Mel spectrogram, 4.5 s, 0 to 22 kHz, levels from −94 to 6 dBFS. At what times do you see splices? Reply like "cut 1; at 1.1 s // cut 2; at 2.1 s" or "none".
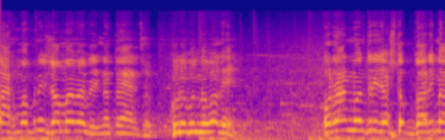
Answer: cut 1; at 1.5 s

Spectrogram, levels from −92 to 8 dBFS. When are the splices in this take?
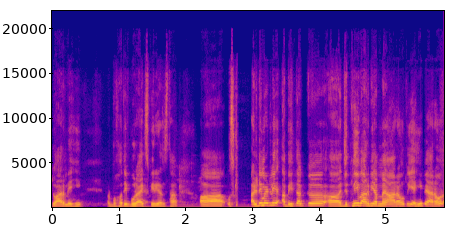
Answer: cut 1; at 2.7 s

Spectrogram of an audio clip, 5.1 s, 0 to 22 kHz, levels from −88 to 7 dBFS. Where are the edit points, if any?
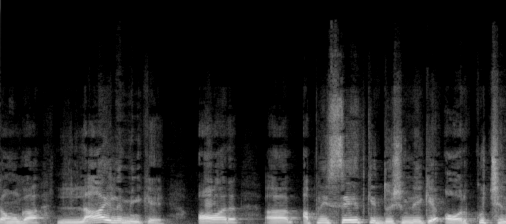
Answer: none

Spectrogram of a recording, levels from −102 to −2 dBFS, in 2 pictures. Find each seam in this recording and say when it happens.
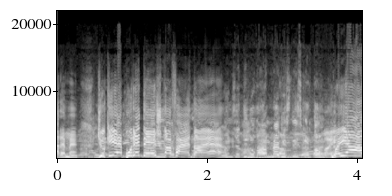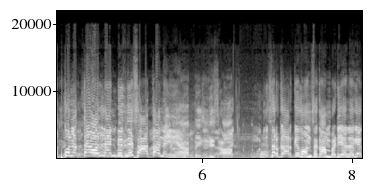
cut 1; at 6.5 s

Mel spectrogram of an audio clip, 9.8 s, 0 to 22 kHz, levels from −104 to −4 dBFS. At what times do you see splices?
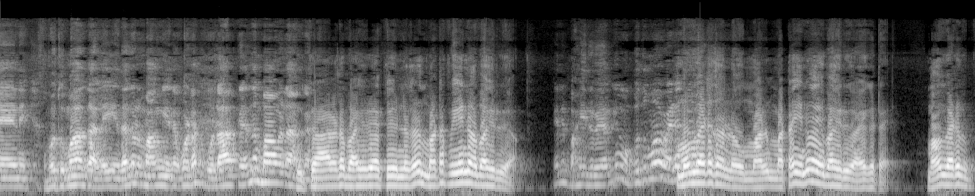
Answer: none

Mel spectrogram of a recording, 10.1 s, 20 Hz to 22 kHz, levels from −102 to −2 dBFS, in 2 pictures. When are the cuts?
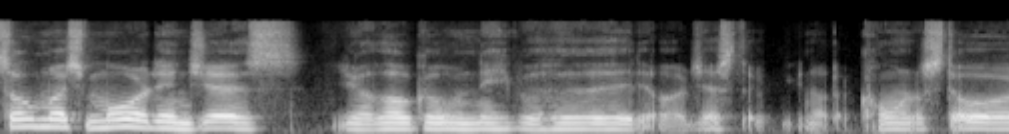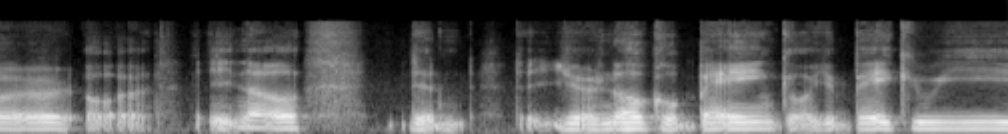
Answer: none

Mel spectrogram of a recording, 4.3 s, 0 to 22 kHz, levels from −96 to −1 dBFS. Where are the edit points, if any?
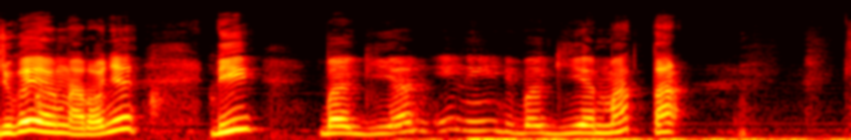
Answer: none

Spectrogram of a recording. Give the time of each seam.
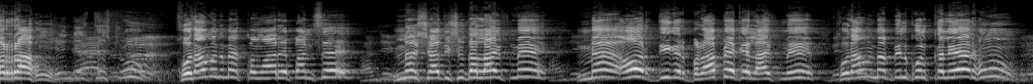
cut 1; at 1.7 s

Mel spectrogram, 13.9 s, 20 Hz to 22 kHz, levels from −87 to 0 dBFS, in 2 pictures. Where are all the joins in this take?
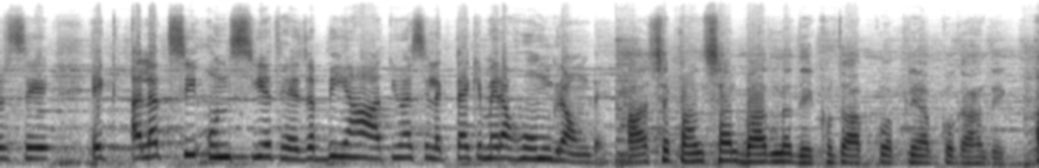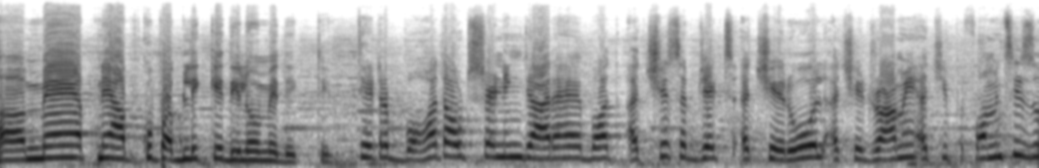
cut 1; at 4.1 s // cut 2; at 6.7 s // cut 3; at 9.3 s

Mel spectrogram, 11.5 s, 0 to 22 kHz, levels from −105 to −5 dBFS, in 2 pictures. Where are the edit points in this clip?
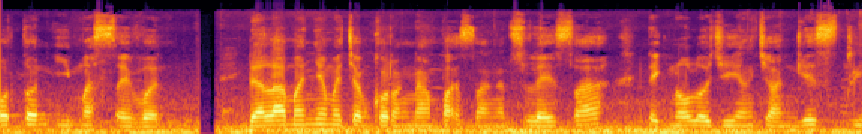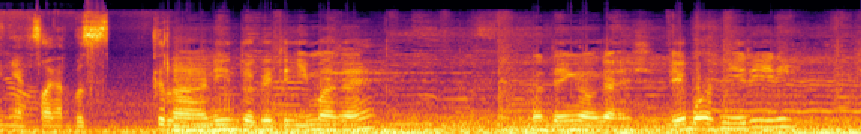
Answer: cut 1; at 6.9 s

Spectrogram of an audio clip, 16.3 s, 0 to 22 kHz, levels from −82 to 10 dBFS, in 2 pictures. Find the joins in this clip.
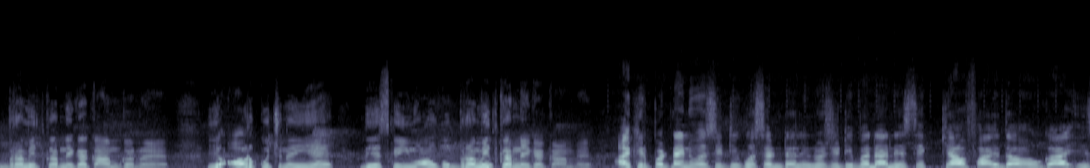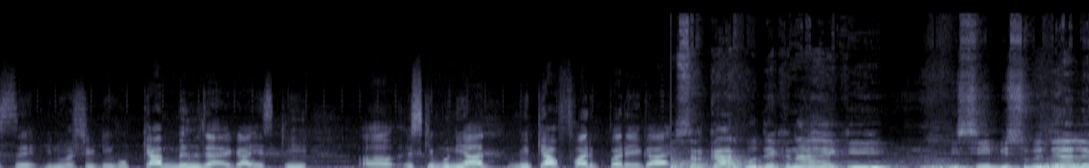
cut 1; at 4.4 s // cut 2; at 13.3 s

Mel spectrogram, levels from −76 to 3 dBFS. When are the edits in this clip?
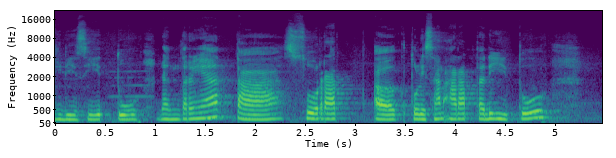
cut 1; at 0.9 s

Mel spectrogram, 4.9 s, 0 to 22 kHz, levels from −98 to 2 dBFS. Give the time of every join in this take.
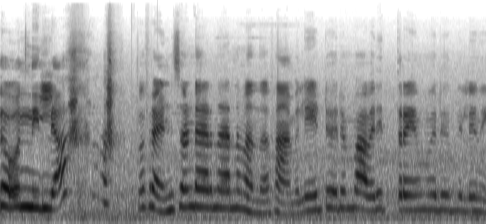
cut 1; at 1.3 s

